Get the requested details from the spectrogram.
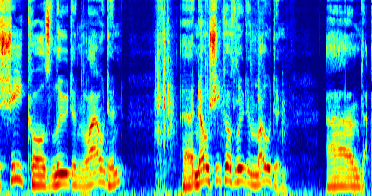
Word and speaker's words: Loudon: call me Loudon." Ooh, so there you go, from the horse's mouth. Loudon Wainwright III pronounced his name Loudon.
